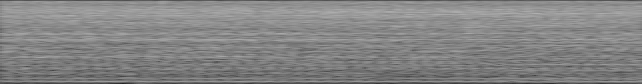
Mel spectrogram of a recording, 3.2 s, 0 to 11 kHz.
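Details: Volvo 240 with twin Dellorto 45 carburettors, warming up: uneven, lumpy idle stumbling every few firings; cylinder 4 exhaust branch runs colder, possibly a tune or fuelling issue. Misfire at idle, cause not confirmed.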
